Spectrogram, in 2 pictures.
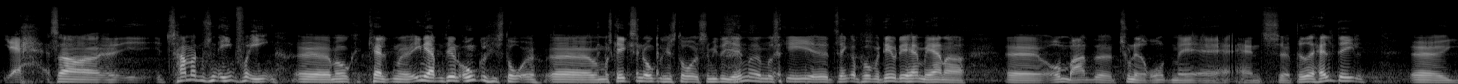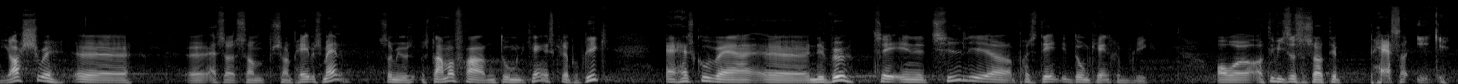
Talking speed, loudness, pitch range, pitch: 170 wpm, -30 LUFS, 105-135 Hz, 115 Hz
